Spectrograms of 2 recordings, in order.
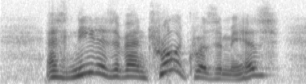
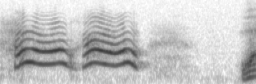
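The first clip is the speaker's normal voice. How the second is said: very high squeaky puppet voice, louder; Daisy puppet voice; 5 dB louder, much slower than usual. Pretend. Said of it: "and she says".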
